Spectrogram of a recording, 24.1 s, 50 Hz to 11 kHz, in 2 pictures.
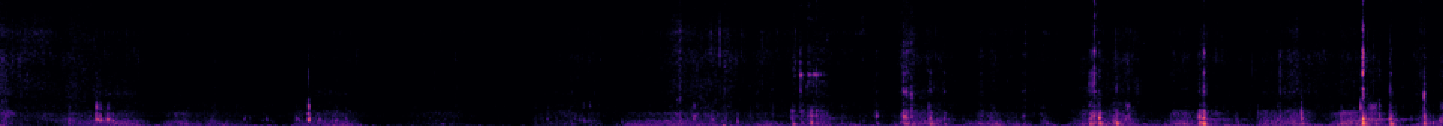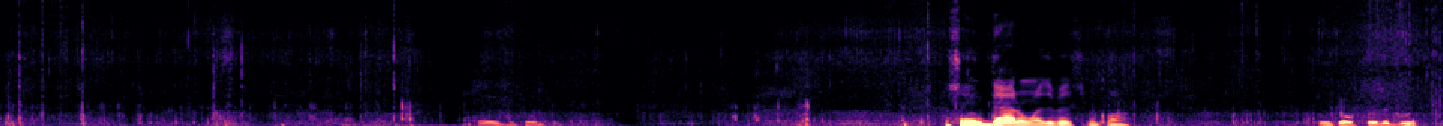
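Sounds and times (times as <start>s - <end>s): tools clicking on motorcycle chain: 6.4s - 14.2s.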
